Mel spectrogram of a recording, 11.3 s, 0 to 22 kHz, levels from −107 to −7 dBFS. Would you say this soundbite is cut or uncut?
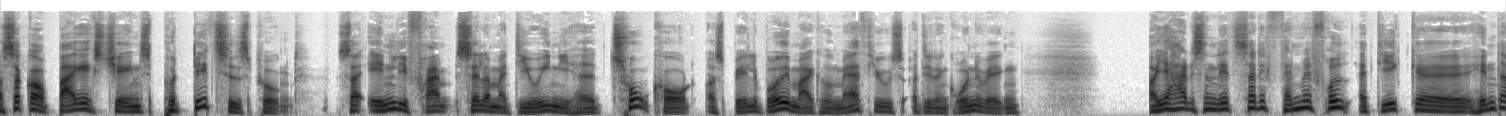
uncut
